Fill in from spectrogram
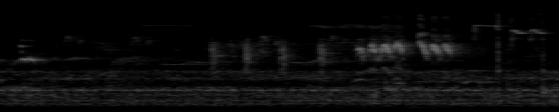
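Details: A song thrush (Turdus philomelos) sings a burst of high, clipped notes in a tight repeated phrase, with thin whistles from other birds around it.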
